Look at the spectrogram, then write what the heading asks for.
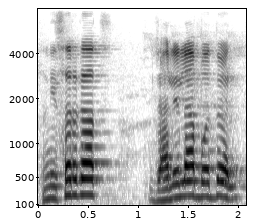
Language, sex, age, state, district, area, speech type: Marathi, male, 30-45, Maharashtra, Washim, rural, spontaneous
